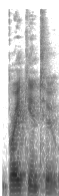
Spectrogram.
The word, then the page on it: break into: phrasal verb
